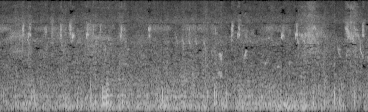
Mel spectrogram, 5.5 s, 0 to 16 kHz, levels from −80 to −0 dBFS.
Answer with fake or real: real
